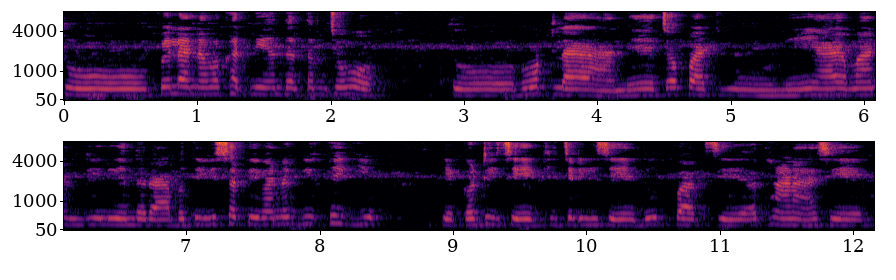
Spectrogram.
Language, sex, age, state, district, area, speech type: Gujarati, female, 60+, Gujarat, Junagadh, rural, spontaneous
